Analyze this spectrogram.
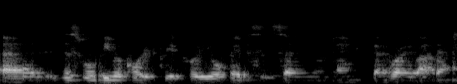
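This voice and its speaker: The speaker has a South African accent. The pace is fairly quick. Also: man. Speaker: webinar host, property company manager. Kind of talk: webinar moderation. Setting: online webinar call. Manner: hesitant, many fillers and repetitions.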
